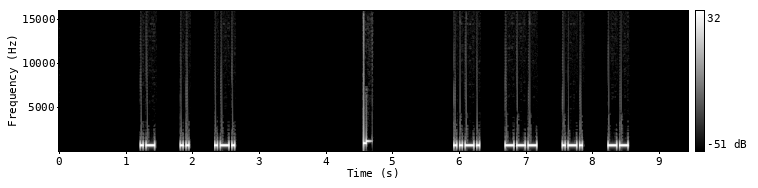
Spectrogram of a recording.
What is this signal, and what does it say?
Morse code, heard as a keyed tone, about 28 wpm, spaced as for 16 wpm, 690 Hz. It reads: AIR FORM
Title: 3x Character Spacing - Top 200 Words - 28wpm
